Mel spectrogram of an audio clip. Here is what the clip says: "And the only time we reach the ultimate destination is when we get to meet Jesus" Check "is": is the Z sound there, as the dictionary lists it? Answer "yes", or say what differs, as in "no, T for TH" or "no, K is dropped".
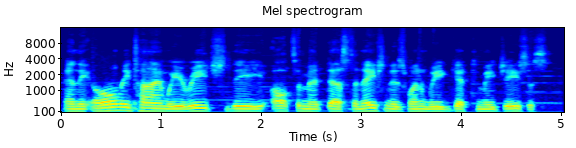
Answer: yes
